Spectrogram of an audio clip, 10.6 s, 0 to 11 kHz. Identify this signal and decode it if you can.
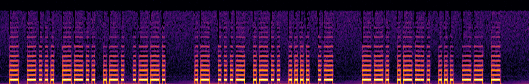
Morse code, heard as a keyed tone, about 20 wpm, 620 Hz. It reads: TBZRP AVLHA GPSMT
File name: repos / Morsekurs / DJ4UF Morsen27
